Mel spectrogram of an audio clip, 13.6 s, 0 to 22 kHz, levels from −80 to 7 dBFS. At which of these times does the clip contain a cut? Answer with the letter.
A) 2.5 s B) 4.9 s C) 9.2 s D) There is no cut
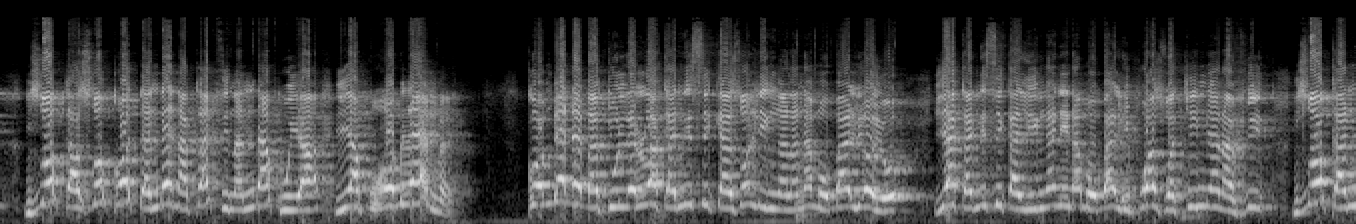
D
